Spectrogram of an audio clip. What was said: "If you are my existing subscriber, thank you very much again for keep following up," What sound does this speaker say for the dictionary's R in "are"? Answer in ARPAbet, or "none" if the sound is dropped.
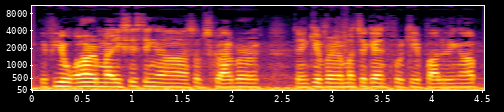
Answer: R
